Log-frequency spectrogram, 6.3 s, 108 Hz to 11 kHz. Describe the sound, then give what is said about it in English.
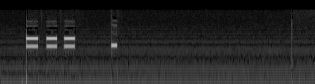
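Three identical, evenly spaced touch-tone beeps as a Vodafone mobile phone dials the service number 888. A single shorter tone follows, then a brief click later, all over a steady low mains hum. “So I'm going to turn off my microphone, wind up the channel on the mixer, and dial this service, which is 888, and let you hear it.”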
